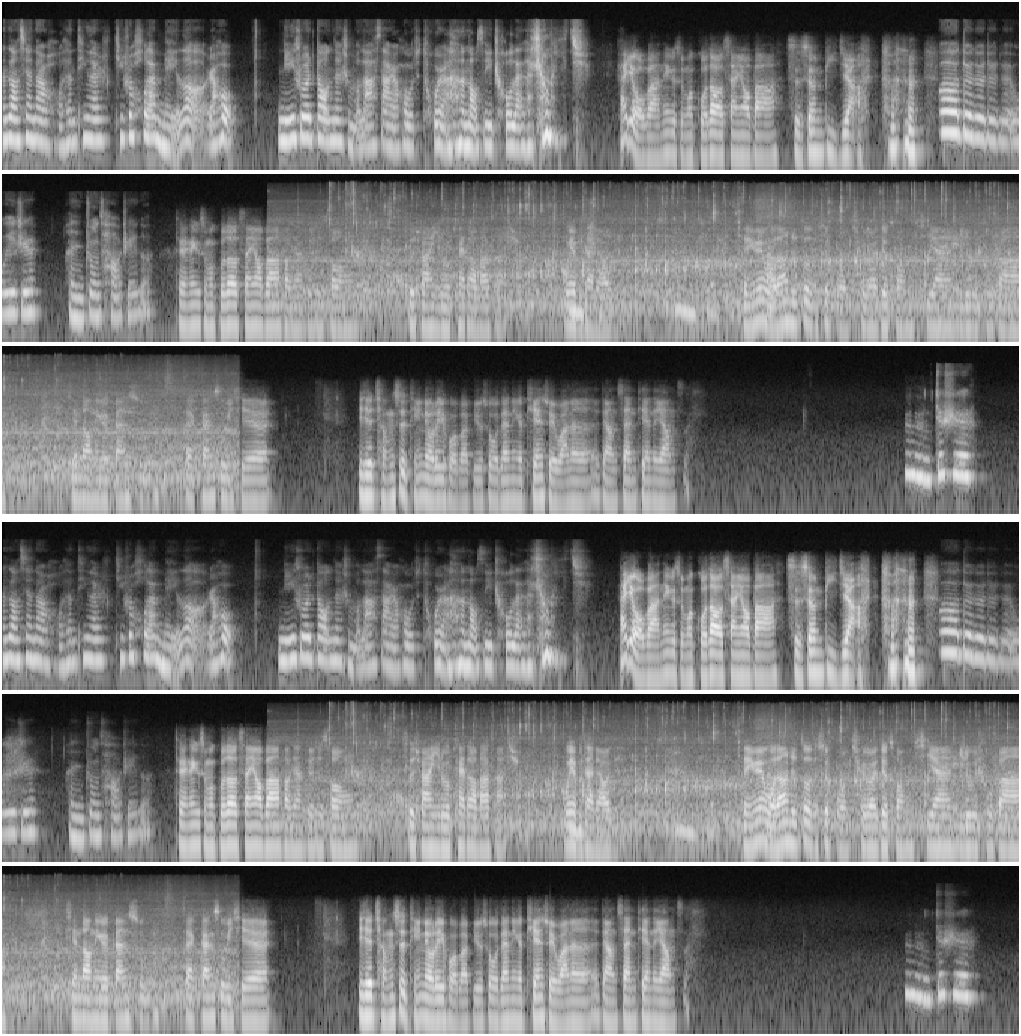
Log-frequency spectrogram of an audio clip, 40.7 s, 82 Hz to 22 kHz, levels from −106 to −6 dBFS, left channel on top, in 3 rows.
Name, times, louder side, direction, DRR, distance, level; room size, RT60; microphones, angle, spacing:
voice 1, 0.0-3.1 3.7-7.8 12.5-14.0 14.4-15.6 21.1-21.7 22.5-23.4 39.1-40.1, left 4 dB, 65° left, 0.8 m, -25 dB
voice 2, 8.2-12.5 15.9-18.6 18.9-20.6 21.0-21.9 22.4-22.7 23.4-30.7 31.9-36.3, right 5 dB, 40° right, 0.7 m, -24 dB
sound 1, 17.1-30.3, left 1 dB, ahead, 0.8 m, -30 dB
10.0 x 6.0 x 7.5 m
head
